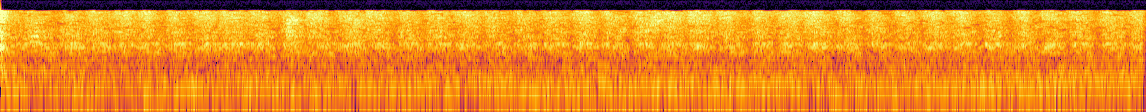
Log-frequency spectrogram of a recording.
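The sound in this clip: A car engine cranks steadily but never catches, producing an even, churning drone at a moderate level throughout, with no voices.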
